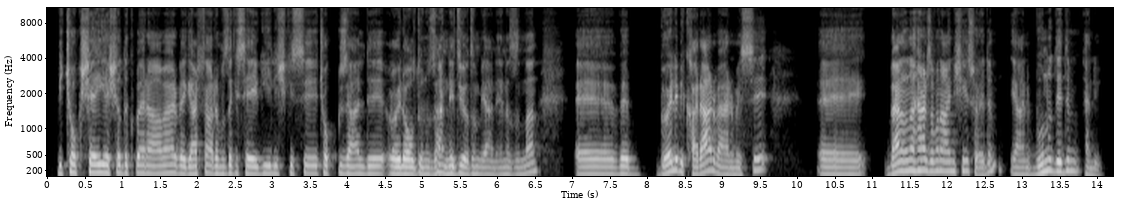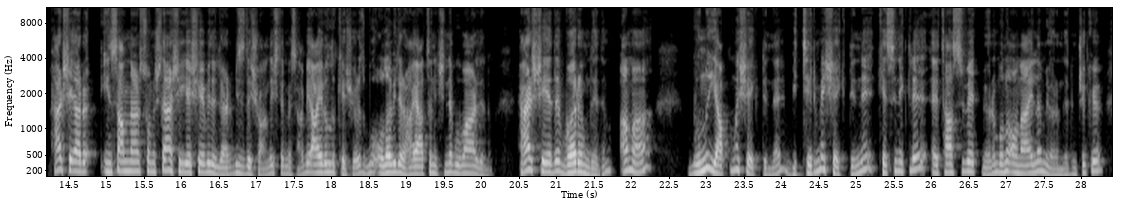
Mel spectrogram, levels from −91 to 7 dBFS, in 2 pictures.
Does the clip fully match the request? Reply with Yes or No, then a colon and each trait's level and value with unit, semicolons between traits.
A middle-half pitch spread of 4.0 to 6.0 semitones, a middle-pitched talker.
Yes: average, 4.5 semitones; medium, 150 Hz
